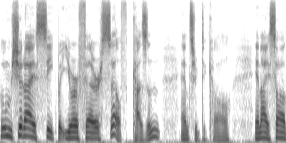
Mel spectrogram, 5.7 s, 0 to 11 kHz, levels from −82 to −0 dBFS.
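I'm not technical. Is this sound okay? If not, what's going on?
Yes, nothing stood out as wrong when listening to this recording.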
